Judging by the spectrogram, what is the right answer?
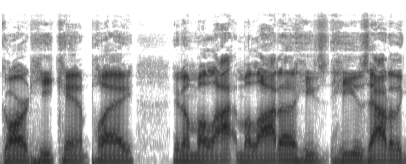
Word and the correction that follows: Mailata: I know I butchered his last name. So Jordan Mailata. – Mailata. Okay, I was close enough.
